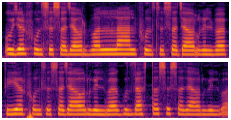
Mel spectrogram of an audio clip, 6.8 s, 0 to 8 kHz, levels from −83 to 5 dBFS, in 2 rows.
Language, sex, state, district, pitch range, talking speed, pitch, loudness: Bhojpuri, female, Bihar, Muzaffarpur, 220-235 Hz, 195 wpm, 225 Hz, -17 LUFS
